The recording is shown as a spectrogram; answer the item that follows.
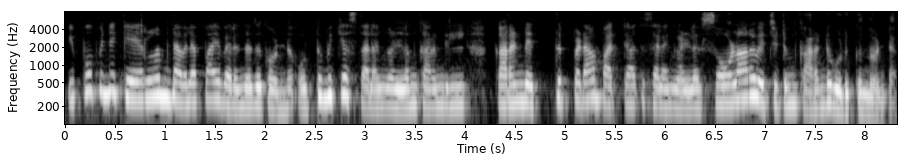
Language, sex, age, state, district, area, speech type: Malayalam, female, 18-30, Kerala, Thiruvananthapuram, urban, spontaneous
